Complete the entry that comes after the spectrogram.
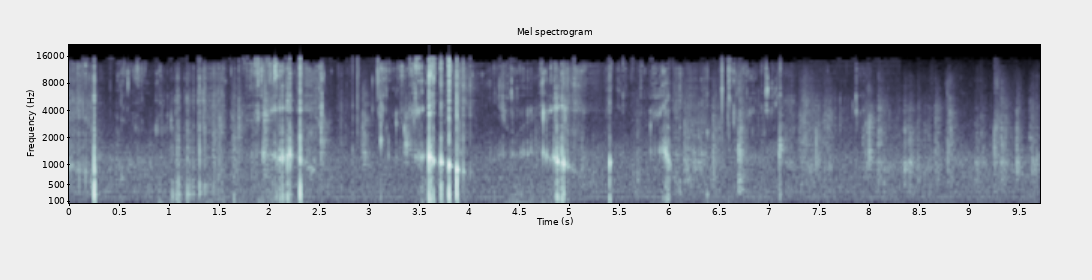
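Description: Close-up chewing of McDonald's french fries: biting and mouth clicks and smacks in uneven clusters, densest a little past three seconds in and thinning toward the end.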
